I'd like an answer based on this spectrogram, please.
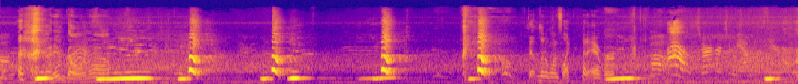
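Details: At Gulf Breeze Zoo, captive siamangs trade calls: short sharp barks roughly once a second, each with a low resonant tone, some barks drawn out into wavering hums. Visitors' voices are faintly mixed in.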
